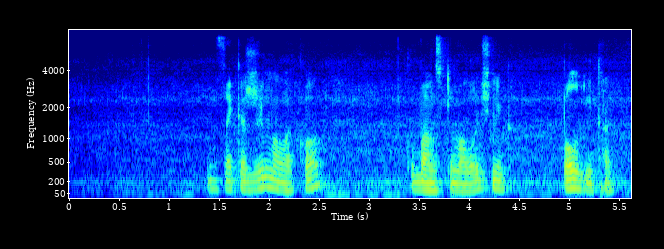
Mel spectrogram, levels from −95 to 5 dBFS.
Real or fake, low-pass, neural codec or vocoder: fake; 7.2 kHz; codec, 44.1 kHz, 7.8 kbps, DAC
